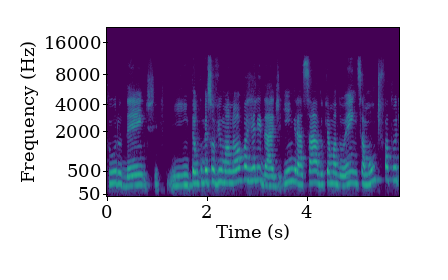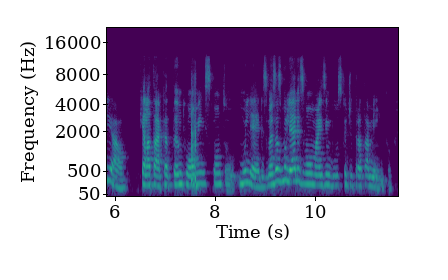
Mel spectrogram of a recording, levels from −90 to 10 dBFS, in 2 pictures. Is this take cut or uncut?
cut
